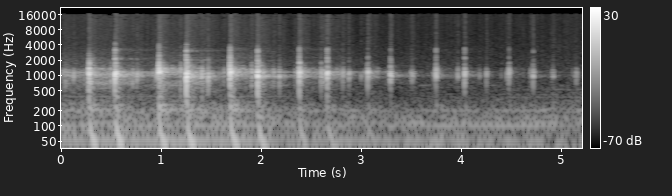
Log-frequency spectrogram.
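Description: Horse hooves clip-clop in a steady, even rhythm, many sharp ringing strikes in a row that grow slightly fainter over time, with no voices.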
